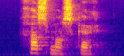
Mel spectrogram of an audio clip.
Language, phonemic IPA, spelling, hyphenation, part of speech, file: Dutch, /ˈɣɑsˌmɑs.kər/, gasmasker, gas‧mas‧ker, noun, Nl-gasmasker.ogg
- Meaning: gas mask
